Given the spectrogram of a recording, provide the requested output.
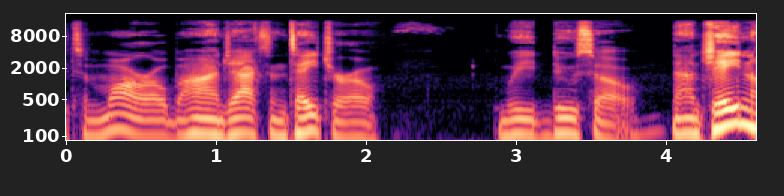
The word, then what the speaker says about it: Tetreault: Jackson Tatro. And you look at his name, it's TETREAULT. When I looked at his name, I was like, that sounds like Tatro? That's how you say his name?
